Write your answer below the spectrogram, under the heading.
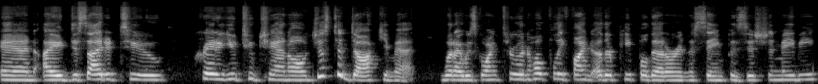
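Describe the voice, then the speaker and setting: Here is a woman with a normal speaking voice. She talks at a fairly quick pace with a fairly high pitch. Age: 60s. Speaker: interview guest sharing weight-loss story. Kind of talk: casual interview, personal testimony.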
